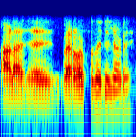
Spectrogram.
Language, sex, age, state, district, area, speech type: Malayalam, male, 18-30, Kerala, Thrissur, rural, conversation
